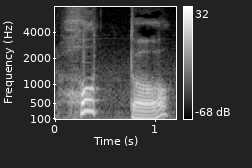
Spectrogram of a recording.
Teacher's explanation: Japanese pronounce it hotto, hot, with the long O sound, because that's how they write it in katakana.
